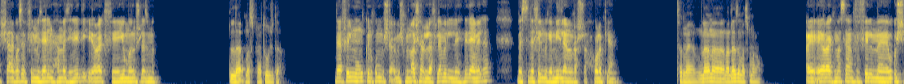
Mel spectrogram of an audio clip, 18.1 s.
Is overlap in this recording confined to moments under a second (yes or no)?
yes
